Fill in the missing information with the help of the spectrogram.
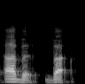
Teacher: les lèvres ça fait ah bah tu te rends compte que si tu colles pas les lèvres tu peux pas dire le bas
